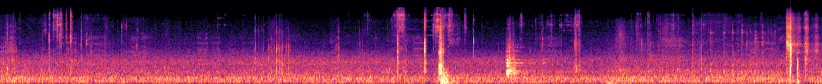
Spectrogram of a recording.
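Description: Camera handling noise: rustling and rubbing against clothing over a steady low background hum, with a few short sharp clicks or jingles, two of them a second apart a little past the middle.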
